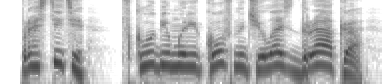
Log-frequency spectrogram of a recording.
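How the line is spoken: Shouted. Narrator (Russian): закричала она

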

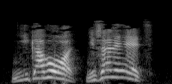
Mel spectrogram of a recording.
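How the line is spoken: Leader barking. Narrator (Russian): рявкнул главарь

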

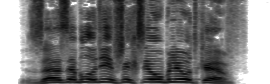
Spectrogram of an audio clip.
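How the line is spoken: Roared. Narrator (Russian): проревел кто-то

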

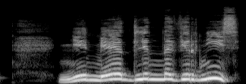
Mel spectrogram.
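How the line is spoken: Shouting. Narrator (Russian): закричала Ирина

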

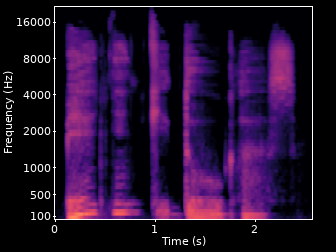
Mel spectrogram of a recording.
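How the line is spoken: Whisper. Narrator (Russian): прошептала она

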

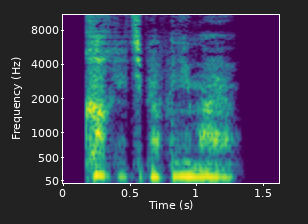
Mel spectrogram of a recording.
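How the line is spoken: Whisper. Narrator (Russian): прошептала я

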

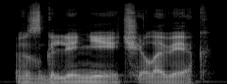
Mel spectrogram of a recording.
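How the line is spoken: Monster's creaky voice through mask. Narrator (Russian): Проскрипел монстр из-под маски

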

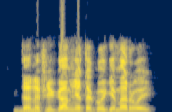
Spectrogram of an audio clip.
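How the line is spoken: Indignant. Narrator (Russian): возмутился журналист

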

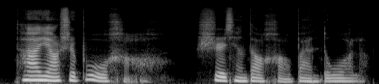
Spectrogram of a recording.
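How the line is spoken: Long sigh. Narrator (Chinese): 小西妈长叹

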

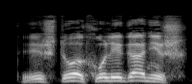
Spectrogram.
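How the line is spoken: Stern question. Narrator (Russian): строго спросил тащивший меня за рукав рабочий

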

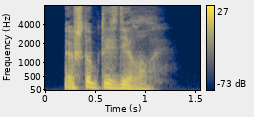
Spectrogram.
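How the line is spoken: Calm interruption. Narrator (Russian): спокойно перебил я

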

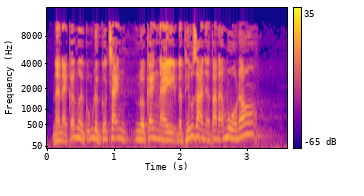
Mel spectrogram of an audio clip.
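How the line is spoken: Shrill voice. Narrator (Vietnamese): một cái giọng the thé

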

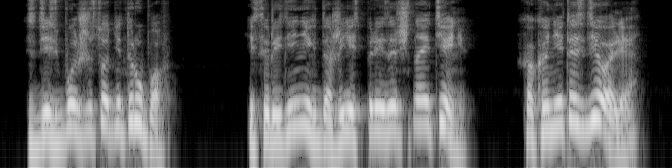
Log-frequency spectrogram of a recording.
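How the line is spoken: Exclaimed. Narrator (Russian): воскликнул один из его боевиков

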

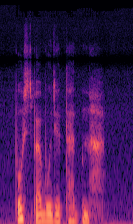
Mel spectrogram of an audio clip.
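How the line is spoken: Low voice. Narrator (Russian): вполголоса сказала Нина Порфирьевна Коле

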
